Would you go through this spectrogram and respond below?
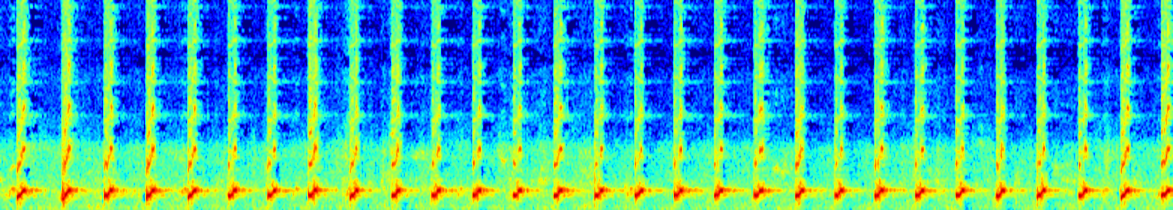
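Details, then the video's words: An extended run of about twenty-nine harsh, nasal calls from a female white-breasted waterhen in breeding condition before mating, delivered at a very steady rhythm of two to three notes per second. "Suara Burung Ayam Ayaman/Ruak Ruak Betina Lagi Birahi"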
